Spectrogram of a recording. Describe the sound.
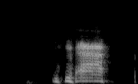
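A single wavering goat bleat, imitated by a human voice, rings out fairly loud for about half a second, with a couple of faint soft noises around it.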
